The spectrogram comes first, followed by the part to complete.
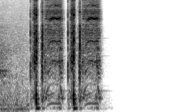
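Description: A short edited-in sound effect: a quick cluster of sharp clicks lasting under a second, followed by a second of dead silence.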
